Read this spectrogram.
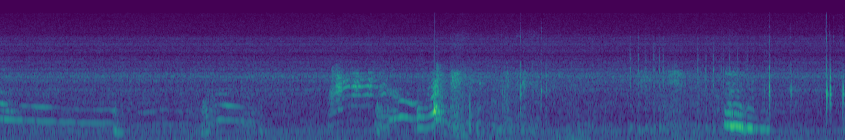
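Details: Held house cat, made mad as someone meows at it, opens with a long descending whine, then gives wavering rising-and-falling yowls and a final drawn-out downward moan, with rustling and handling sounds between.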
